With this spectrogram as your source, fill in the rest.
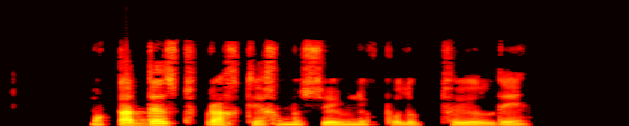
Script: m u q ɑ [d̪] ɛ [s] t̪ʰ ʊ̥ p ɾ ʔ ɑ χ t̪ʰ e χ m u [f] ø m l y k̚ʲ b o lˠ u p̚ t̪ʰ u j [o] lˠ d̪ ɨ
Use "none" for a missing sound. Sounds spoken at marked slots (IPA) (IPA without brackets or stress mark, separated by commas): d̪ː, s, s, u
